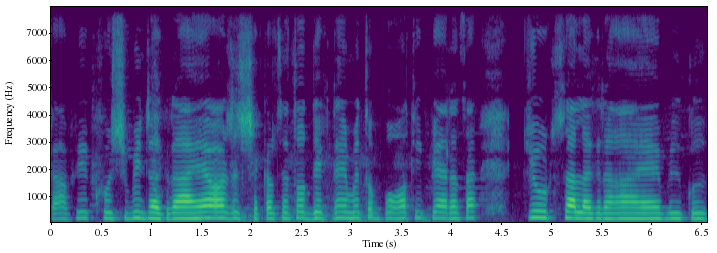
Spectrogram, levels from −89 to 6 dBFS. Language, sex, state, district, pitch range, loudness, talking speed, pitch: Hindi, female, Bihar, Begusarai, 205-225 Hz, -26 LUFS, 220 wpm, 215 Hz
